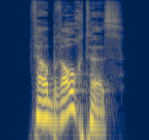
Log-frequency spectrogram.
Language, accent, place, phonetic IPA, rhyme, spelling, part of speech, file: German, Germany, Berlin, [fɛɐ̯ˈbʁaʊ̯xtəs], -aʊ̯xtəs, verbrauchtes, adjective, De-verbrauchtes.ogg
- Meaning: strong/mixed nominative/accusative neuter singular of verbraucht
